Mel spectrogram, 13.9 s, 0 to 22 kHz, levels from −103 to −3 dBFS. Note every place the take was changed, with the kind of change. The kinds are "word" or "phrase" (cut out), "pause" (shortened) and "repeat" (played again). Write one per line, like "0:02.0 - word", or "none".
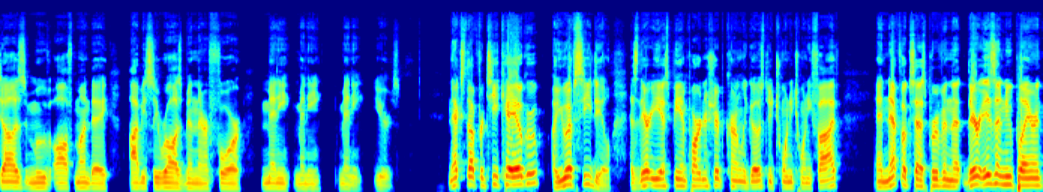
none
